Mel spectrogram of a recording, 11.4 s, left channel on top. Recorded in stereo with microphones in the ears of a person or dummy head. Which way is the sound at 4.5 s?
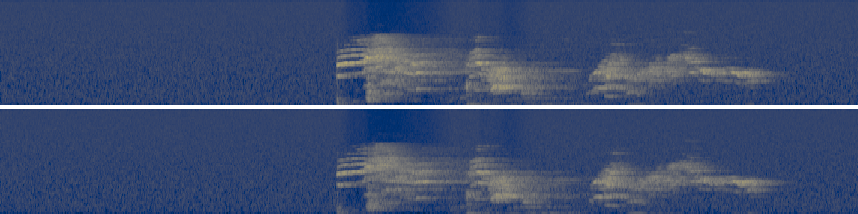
20° left (ahead or behind).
